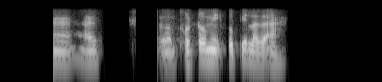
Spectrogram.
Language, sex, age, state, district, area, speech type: Santali, male, 18-30, West Bengal, Bankura, rural, conversation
